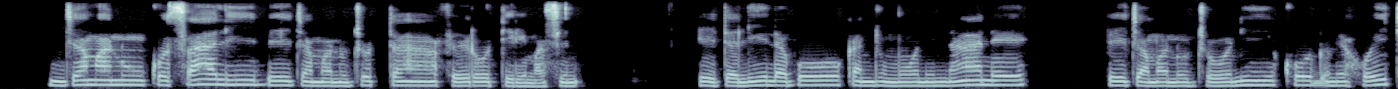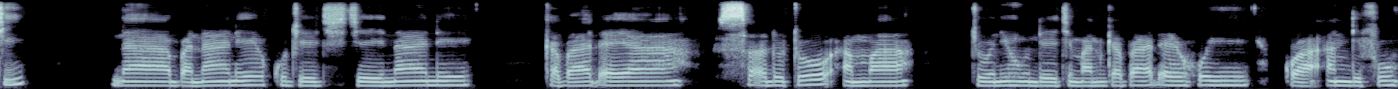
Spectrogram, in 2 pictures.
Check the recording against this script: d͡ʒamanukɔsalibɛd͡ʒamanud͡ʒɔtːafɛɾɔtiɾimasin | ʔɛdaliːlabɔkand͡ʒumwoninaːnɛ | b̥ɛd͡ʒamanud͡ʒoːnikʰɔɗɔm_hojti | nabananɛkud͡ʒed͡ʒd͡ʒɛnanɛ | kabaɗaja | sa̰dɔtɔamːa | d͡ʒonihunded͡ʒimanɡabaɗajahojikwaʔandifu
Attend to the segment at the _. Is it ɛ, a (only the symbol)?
ɛ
